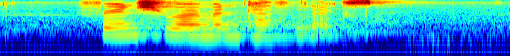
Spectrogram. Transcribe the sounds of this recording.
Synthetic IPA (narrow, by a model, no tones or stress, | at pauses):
fɹɛ̃nt͡ʃɹomə̃nkʰaθəlɪ̰ks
